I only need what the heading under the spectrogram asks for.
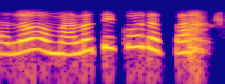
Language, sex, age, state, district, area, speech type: Assamese, female, 18-30, Assam, Kamrup Metropolitan, urban, conversation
